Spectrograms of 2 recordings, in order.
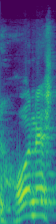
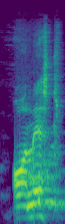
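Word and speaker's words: honest: चलिए दूसरा लिखा होनेस्ट लेकिन होनेस्ट नहीं पढ़ा जाता है। ऑनेस्ट पढ़ा जाता है।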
